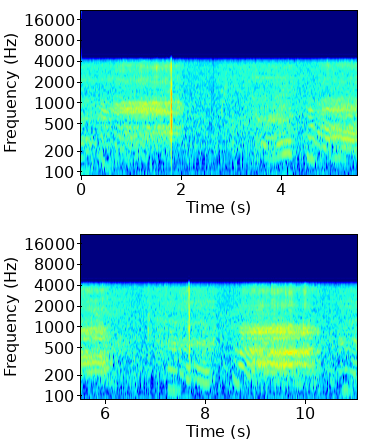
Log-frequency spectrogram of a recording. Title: The infamous snoring video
